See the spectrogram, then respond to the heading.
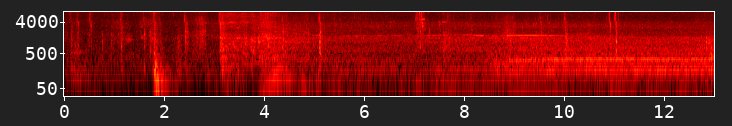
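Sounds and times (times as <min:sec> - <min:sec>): engine idling: 0:03.1 - 0:13.0
sharp clicks: 0:10.8 - 0:11.2.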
